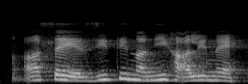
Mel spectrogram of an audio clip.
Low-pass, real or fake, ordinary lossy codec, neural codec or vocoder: 7.2 kHz; real; none; none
